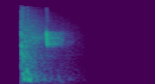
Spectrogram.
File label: Motion Grab Low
